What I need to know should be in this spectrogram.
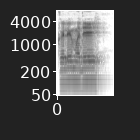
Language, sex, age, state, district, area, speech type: Marathi, male, 45-60, Maharashtra, Osmanabad, rural, spontaneous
